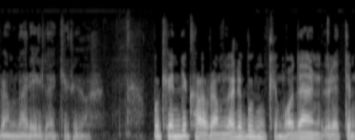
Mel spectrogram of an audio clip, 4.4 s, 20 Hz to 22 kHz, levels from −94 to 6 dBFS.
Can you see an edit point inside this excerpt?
no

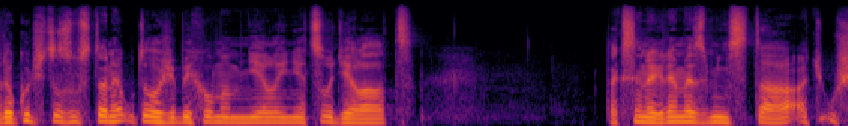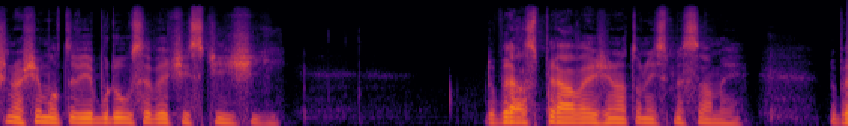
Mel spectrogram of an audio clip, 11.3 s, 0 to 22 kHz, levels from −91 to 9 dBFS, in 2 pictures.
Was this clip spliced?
no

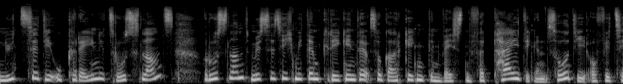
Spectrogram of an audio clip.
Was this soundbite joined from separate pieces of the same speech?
yes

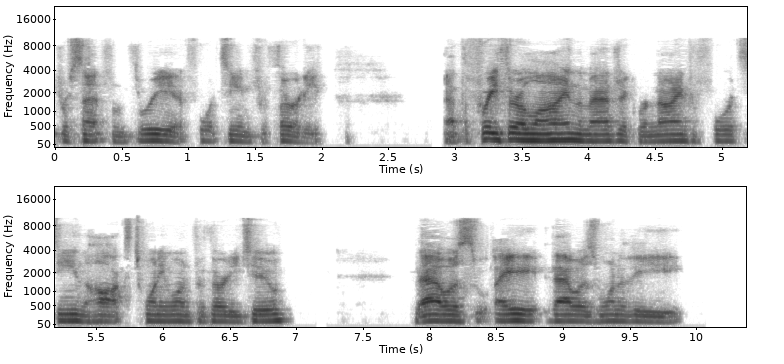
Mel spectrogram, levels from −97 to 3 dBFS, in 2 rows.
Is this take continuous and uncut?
yes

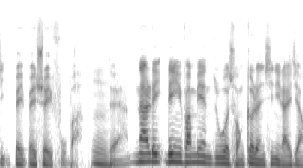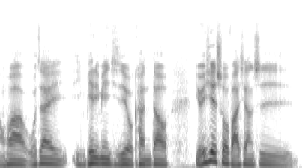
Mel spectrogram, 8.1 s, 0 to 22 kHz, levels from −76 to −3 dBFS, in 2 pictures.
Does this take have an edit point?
yes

